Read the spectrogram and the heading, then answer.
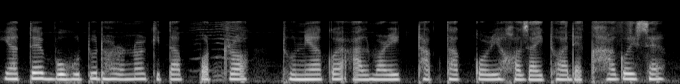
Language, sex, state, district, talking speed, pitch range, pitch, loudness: Assamese, female, Assam, Kamrup Metropolitan, 125 wpm, 225-245 Hz, 235 Hz, -16 LUFS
